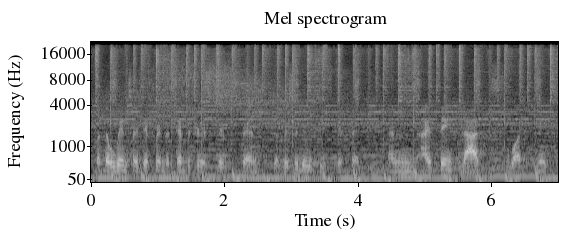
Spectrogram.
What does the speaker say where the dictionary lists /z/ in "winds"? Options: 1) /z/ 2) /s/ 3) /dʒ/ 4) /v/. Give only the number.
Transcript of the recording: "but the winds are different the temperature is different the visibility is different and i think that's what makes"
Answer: 2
